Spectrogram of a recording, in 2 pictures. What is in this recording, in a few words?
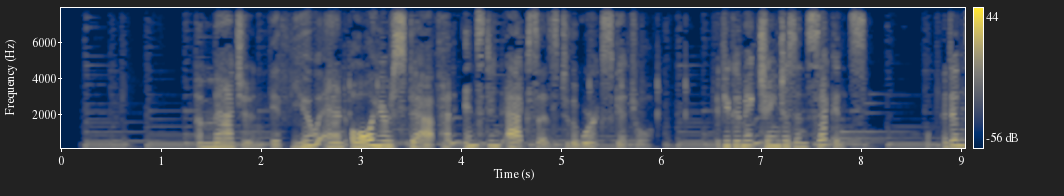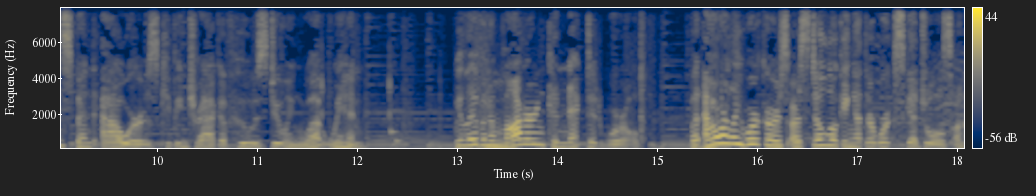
Narration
